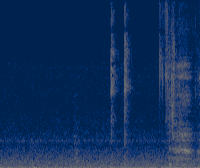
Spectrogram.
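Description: Quiet room tone with a low hum, a couple of faint clicks about a second in, and a short soft rush of noise just before the end.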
